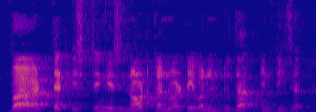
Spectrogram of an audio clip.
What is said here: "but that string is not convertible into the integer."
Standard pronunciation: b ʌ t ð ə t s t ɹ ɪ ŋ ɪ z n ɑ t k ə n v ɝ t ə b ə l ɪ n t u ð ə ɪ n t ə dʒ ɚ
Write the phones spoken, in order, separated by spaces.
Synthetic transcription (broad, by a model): b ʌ t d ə t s t ɪ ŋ ɪ z n ɑ t k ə n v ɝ t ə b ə l ɪ n t u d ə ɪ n t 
